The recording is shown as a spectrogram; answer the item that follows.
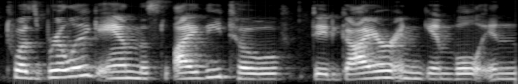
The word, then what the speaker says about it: tove: They rhyme with lots of words, like tove could be rhymes with dove, but we don't interpret that as a verb in this context.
